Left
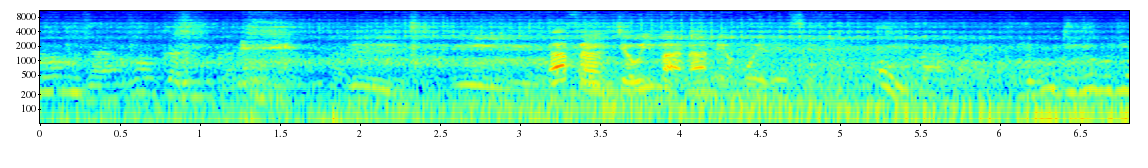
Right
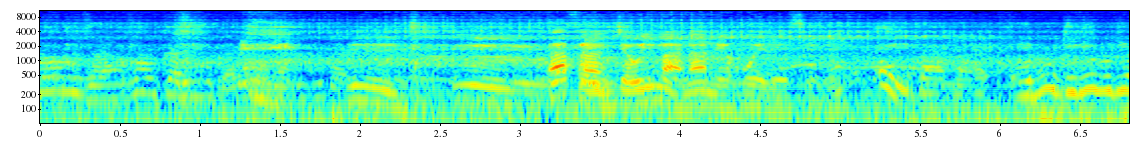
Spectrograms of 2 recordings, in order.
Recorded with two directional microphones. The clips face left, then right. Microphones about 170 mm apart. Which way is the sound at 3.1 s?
15° right (ahead or behind).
